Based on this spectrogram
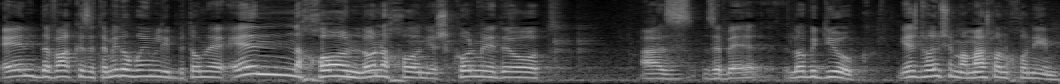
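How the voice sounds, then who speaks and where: A man's high voice at moderate speed, its pitch moving in an ordinary way. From Israel. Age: 40s. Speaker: entrepreneur and guest lecturer; guest lecturer. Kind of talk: lecture. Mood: reflective storytelling. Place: hall. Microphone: lapel.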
